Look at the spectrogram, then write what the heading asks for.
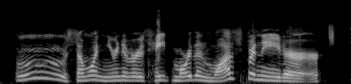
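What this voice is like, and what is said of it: Fairly good Waspinator impression. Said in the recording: “That's actually a fairly good impression.”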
